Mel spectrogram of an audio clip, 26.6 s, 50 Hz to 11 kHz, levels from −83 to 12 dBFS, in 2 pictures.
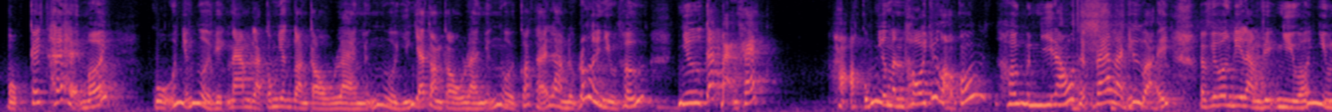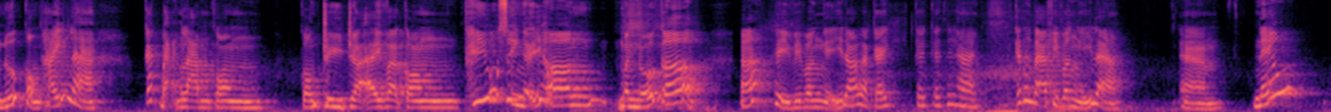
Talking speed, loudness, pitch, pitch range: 235 wpm, -17 LUFS, 215 Hz, 190-290 Hz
